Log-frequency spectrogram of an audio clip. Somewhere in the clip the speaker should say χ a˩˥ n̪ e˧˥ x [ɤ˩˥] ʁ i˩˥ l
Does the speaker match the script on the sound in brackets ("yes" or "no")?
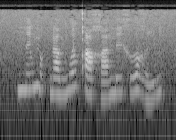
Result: no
